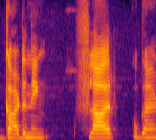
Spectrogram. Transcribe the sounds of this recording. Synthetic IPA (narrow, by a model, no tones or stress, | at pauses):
ɡaːɾɖənɪŋɡ | fʰlaːɾ | ʊɡa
